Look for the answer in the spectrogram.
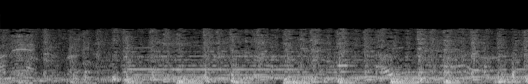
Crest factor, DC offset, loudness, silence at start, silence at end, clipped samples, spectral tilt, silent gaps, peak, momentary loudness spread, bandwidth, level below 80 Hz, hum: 16 dB; under 0.1%; -23 LUFS; 0 s; 0 s; under 0.1%; -12 dB/octave; none; -6 dBFS; 7 LU; 5.6 kHz; -30 dBFS; none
